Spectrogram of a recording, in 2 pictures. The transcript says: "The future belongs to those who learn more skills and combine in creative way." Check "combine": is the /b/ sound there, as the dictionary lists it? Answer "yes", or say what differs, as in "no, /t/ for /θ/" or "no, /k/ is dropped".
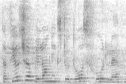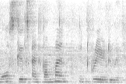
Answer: no, /b/ is dropped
